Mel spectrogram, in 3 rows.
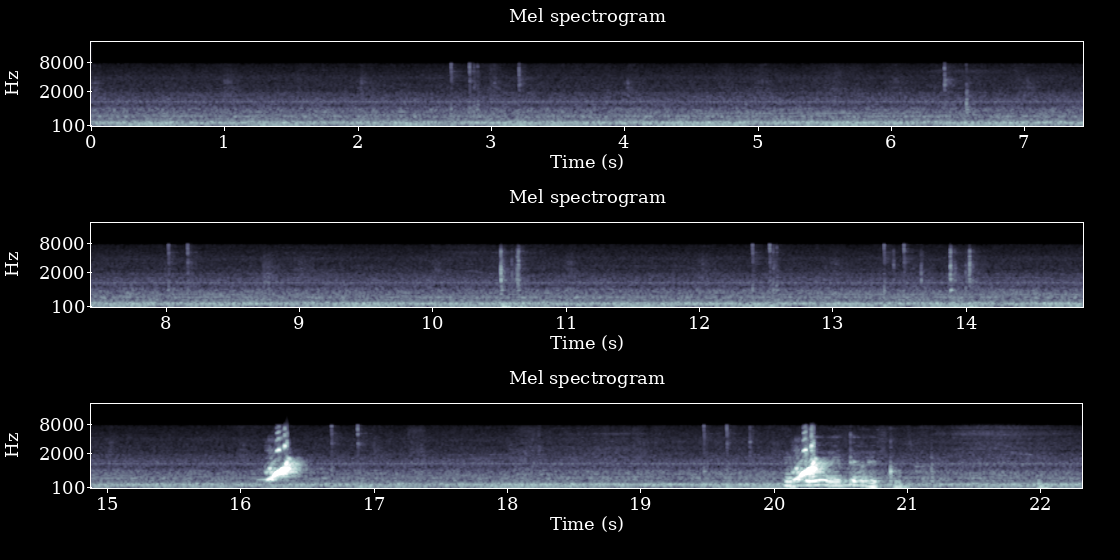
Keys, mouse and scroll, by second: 3.1-6.1 middle drag, 7.8 click, 10.4 g, 13.2 click, 13.7 g.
